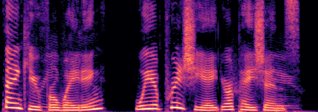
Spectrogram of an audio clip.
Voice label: US female phone prompt Thank you for waiting - We appreciate your patience; lynne publishing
